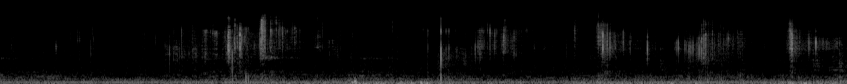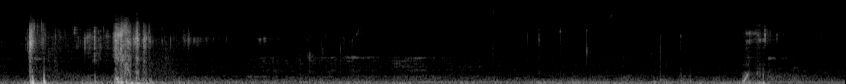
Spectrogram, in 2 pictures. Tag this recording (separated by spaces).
fx bones horror arm limbs horror-effects neck effects break flesh squelch torso horror-fx leg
